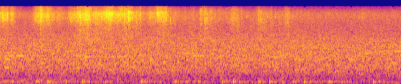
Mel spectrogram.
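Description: Footsteps swishing through long grass during the first few seconds, over a steady low outdoor rumble with soft, irregular knocks.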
